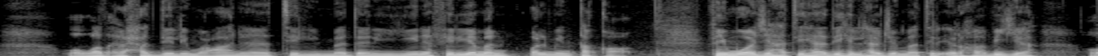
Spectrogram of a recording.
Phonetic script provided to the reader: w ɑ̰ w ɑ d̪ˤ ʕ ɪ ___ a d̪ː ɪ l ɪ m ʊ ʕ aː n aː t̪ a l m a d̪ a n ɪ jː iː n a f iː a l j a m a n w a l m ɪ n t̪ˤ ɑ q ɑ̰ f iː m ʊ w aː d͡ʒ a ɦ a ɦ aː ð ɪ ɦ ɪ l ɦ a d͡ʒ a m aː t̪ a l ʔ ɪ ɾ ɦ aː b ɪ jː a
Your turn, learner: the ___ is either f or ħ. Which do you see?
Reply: ħ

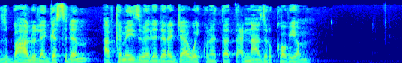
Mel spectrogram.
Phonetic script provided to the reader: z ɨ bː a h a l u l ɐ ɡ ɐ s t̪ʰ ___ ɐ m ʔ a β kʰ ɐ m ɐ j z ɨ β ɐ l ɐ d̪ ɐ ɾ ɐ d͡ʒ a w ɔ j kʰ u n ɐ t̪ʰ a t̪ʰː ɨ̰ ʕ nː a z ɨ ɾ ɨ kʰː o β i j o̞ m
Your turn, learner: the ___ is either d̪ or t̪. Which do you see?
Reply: d̪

